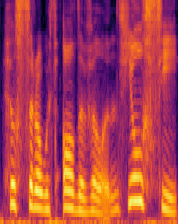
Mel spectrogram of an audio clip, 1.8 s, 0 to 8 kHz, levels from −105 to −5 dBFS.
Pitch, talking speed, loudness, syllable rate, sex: 220 Hz, 270 wpm, -17 LUFS, 6.4 syllables/s, female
